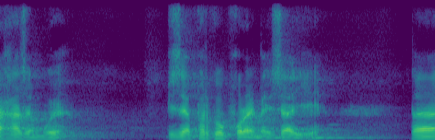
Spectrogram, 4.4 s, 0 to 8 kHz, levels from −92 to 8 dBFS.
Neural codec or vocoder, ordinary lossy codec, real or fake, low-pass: codec, 16 kHz, 6 kbps, DAC; none; fake; none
